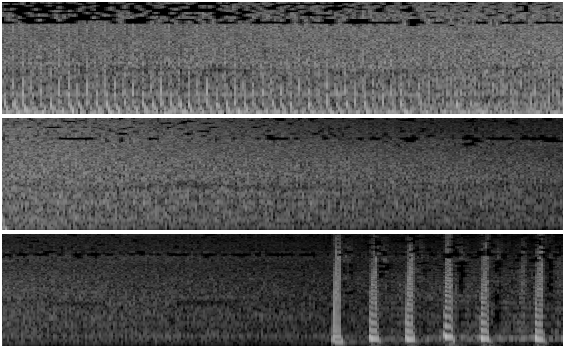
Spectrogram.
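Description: Big room techno track in a breakdown: the fast-pulsing bass section cuts out about three and a half seconds in, leaving a white-noise sweep that slowly fades away. About a second before the end, hard kick drums hit several times in quick succession, about four a second.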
